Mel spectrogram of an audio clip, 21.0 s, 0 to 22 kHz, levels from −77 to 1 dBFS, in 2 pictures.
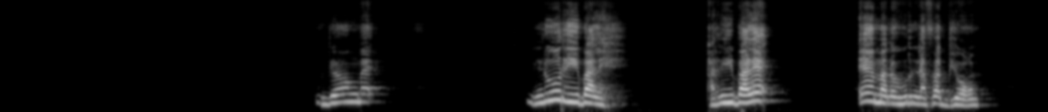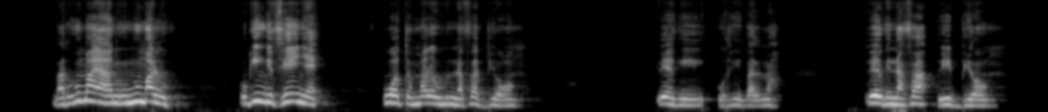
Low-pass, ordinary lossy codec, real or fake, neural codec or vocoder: none; none; fake; vocoder, 44.1 kHz, 128 mel bands, Pupu-Vocoder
